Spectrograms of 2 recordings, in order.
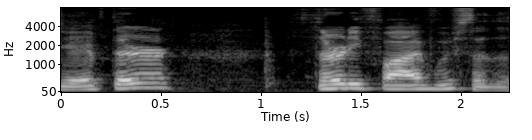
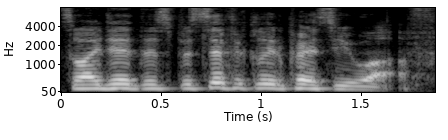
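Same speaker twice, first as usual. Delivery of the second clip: plain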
